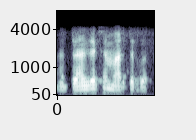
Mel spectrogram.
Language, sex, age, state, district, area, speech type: Kannada, male, 18-30, Karnataka, Davanagere, rural, conversation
